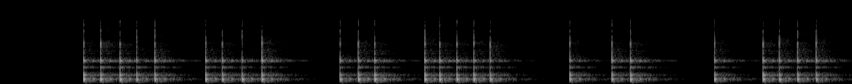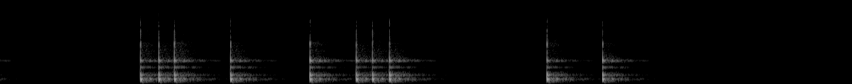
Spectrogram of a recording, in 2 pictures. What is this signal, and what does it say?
Tap code, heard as knocks on wood, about 6 knocks a second, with room echo. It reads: YPBD LC A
